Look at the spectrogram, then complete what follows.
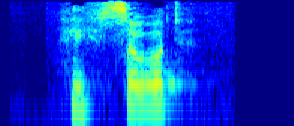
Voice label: grandfather my, Cayuga; hehsó:t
